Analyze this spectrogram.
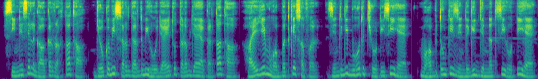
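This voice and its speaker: A man narrating an emotional love story as a storyteller, in a melodramatic, sorrowful manner. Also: fairly high pitch.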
